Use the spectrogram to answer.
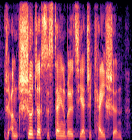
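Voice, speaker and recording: A man with a British accent talks at a fairly quick pace with lively intonation. The recording is very clean, with a silent background. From United Kingdom. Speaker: podcast host. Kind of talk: interview.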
